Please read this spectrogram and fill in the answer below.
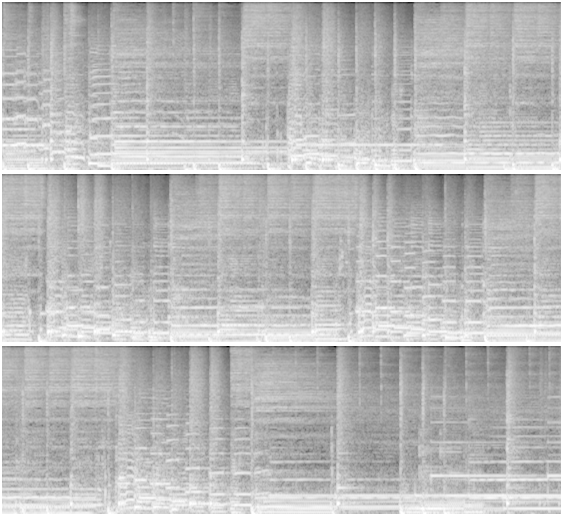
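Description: Live rock-jazz band playing an instrumental passage: drum kit, electric guitar and electric bass, with a trumpet.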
